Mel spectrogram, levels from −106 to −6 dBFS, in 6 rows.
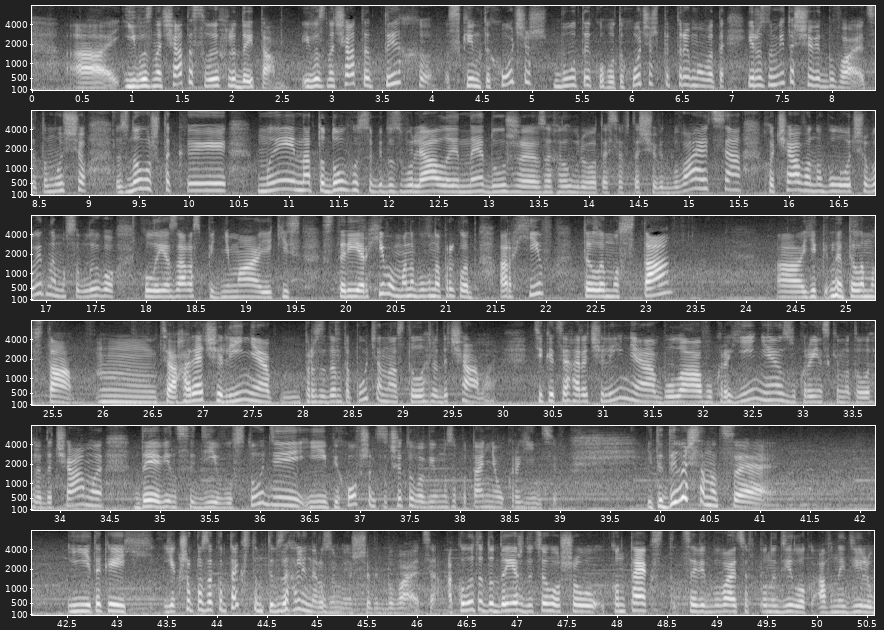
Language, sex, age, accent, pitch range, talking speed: Ukrainian, female, 20-39, native, 195-255 Hz, 140 wpm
